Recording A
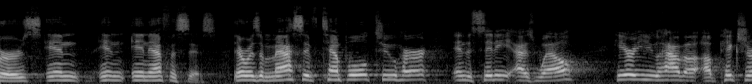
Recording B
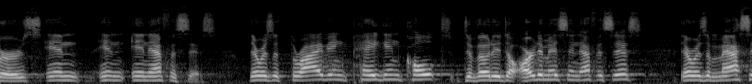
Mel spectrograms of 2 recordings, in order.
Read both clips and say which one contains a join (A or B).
A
